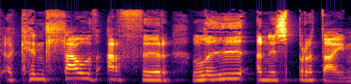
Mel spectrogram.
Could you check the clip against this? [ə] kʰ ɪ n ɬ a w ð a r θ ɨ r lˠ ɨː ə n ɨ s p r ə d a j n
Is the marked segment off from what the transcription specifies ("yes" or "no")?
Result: no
